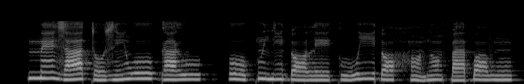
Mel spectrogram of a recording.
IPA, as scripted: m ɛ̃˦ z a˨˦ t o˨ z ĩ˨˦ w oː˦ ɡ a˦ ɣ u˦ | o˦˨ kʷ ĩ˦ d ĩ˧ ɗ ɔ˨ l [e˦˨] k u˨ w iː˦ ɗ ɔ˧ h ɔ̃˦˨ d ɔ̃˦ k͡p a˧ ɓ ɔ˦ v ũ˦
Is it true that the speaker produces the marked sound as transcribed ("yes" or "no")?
no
